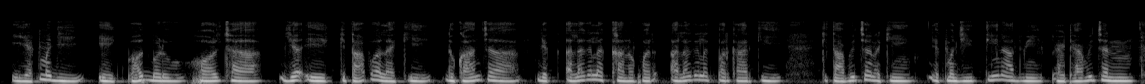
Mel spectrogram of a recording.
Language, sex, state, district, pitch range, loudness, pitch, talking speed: Hindi, male, Uttarakhand, Tehri Garhwal, 155-175 Hz, -25 LUFS, 160 Hz, 175 wpm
